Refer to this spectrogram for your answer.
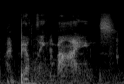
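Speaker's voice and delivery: hushed, sneaky whisper; sly snickering whisper. Pretend. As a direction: whisper like plotting a trap.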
